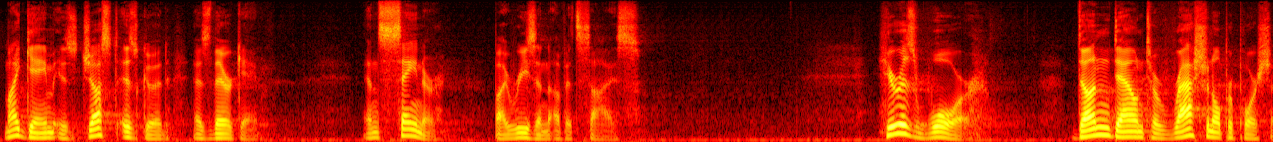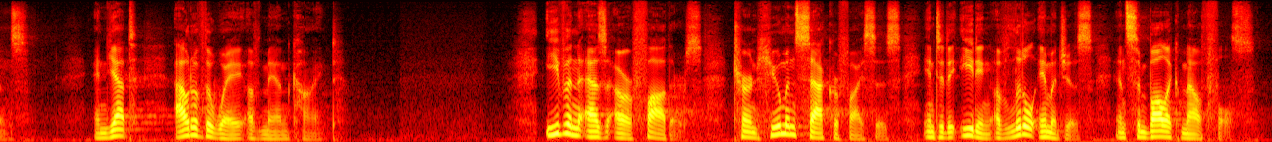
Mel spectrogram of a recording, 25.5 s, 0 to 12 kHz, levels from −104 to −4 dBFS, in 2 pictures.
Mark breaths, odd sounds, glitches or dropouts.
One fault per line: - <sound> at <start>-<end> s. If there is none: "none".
none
